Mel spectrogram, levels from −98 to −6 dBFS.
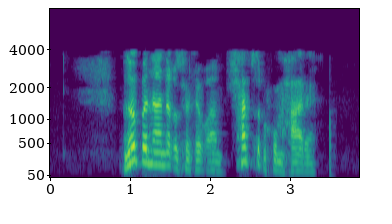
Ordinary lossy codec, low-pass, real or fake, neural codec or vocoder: AAC, 16 kbps; 7.2 kHz; fake; vocoder, 44.1 kHz, 128 mel bands every 512 samples, BigVGAN v2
